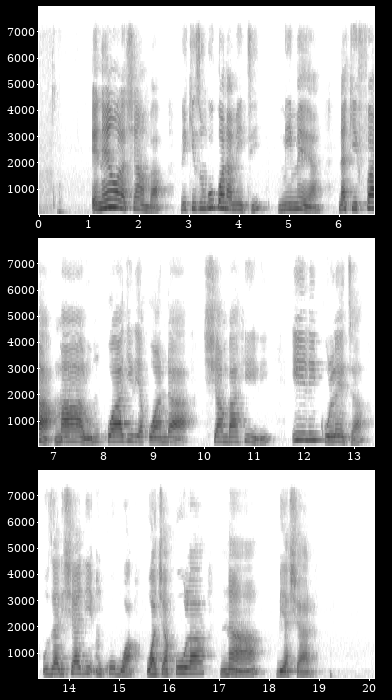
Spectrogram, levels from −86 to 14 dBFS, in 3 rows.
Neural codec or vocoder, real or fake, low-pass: none; real; 7.2 kHz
